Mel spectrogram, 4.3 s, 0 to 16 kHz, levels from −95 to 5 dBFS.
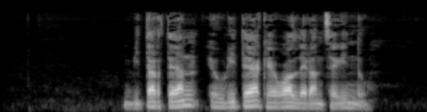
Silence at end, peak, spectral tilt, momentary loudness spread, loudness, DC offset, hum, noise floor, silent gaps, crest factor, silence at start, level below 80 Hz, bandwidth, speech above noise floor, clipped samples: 0.6 s; -4 dBFS; -4.5 dB/octave; 15 LU; -21 LUFS; under 0.1%; none; -73 dBFS; none; 20 dB; 1.25 s; -58 dBFS; 11.5 kHz; 52 dB; under 0.1%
